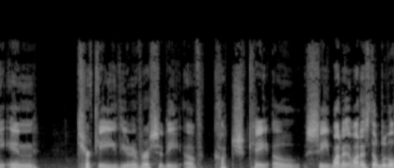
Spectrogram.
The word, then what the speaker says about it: Koç: It's like a ch. Yeah, it makes a ch. Yeah. It's KOC, but it's pronounced Koç. Mm-hmm.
